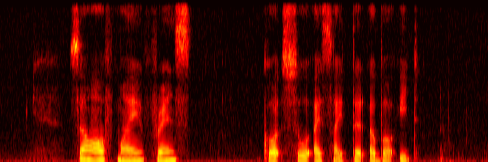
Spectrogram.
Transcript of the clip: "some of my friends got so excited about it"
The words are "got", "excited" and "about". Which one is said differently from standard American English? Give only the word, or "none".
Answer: excited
